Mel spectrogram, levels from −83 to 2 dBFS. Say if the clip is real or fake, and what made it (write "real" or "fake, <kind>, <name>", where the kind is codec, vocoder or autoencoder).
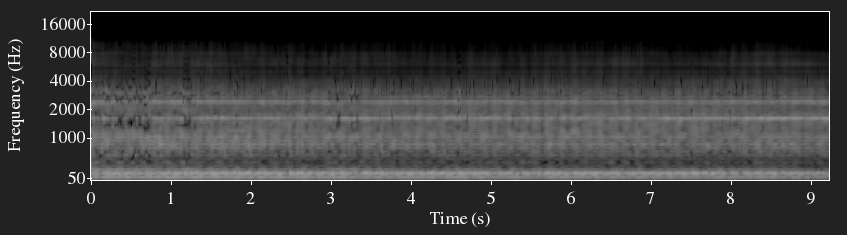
fake, vocoder, BigVGAN v2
